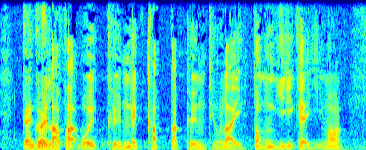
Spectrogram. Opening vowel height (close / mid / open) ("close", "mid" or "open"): open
